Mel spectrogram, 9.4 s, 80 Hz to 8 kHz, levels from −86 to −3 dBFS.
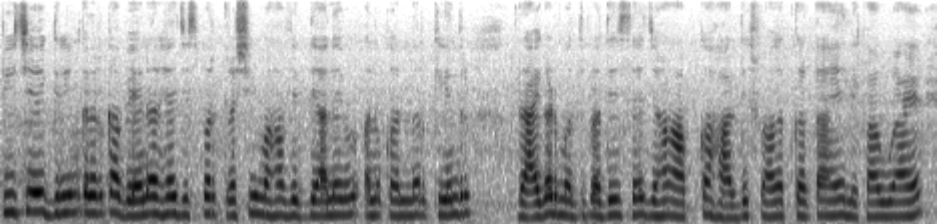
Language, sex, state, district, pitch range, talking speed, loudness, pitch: Hindi, female, Chhattisgarh, Raigarh, 195-220 Hz, 165 wpm, -15 LUFS, 200 Hz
